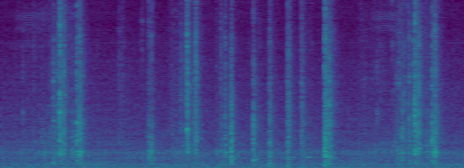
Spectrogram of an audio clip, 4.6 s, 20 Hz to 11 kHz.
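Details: Panasonic PV-V4522 VCR: irregular light plastic clicks and ticks as the loader hunts and never draws a certain tape in.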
